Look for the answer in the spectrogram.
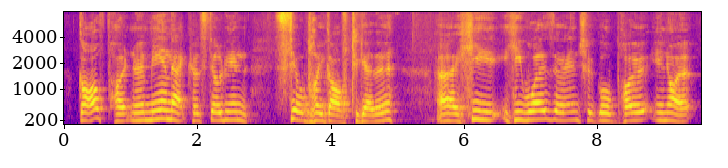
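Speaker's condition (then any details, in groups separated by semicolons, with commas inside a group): Cerebral palsy; since birth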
